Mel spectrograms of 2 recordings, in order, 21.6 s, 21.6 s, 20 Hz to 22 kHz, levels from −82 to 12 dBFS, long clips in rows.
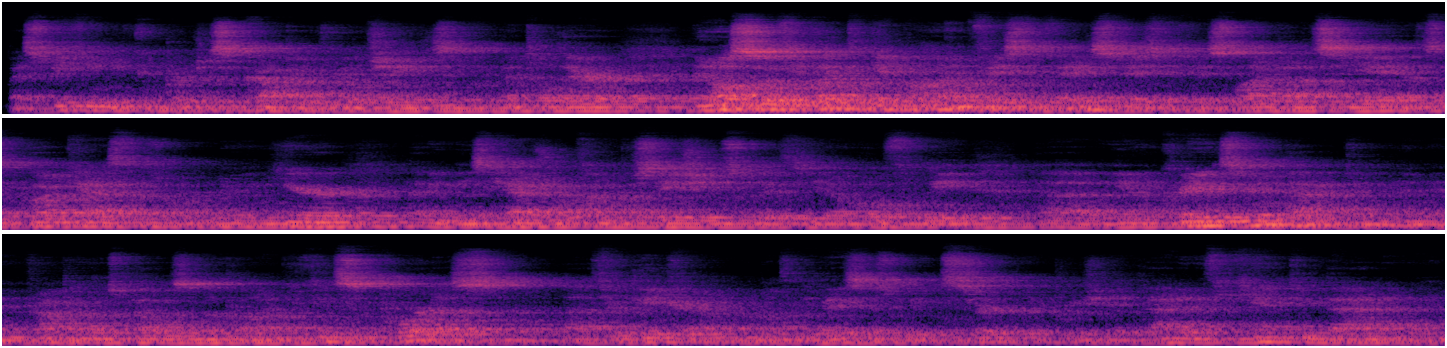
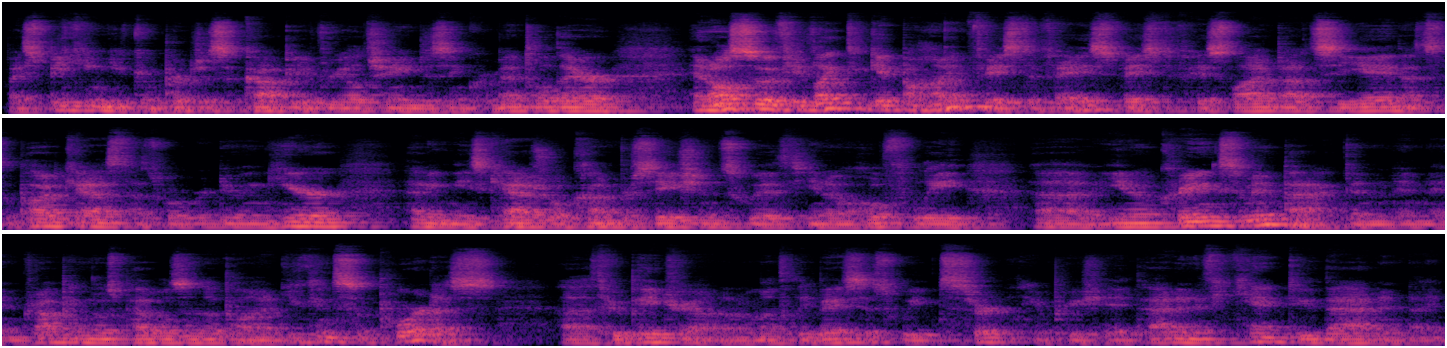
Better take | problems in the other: second | room echo; strong; dies away in 2.8 s; slight in the second // off-mic speech; far; far in the second

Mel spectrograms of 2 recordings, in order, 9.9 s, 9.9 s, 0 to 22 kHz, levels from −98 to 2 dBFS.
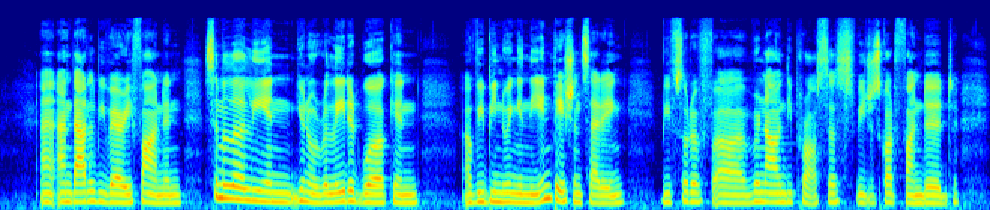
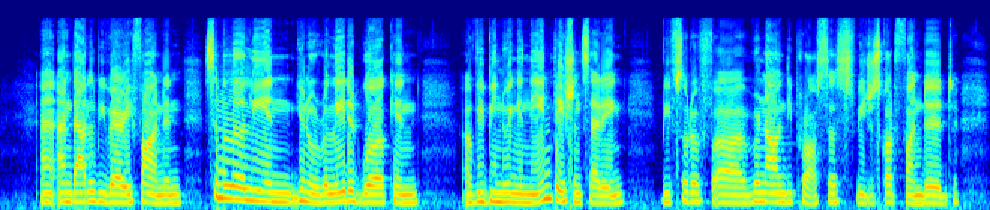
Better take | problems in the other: first | distortion; slight; 7% of the sound clipped

